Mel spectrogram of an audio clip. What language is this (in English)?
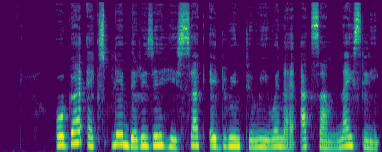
Nigerian Pidgin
